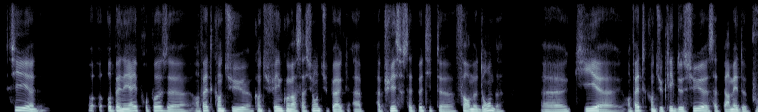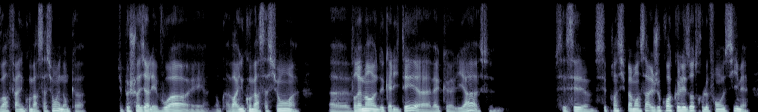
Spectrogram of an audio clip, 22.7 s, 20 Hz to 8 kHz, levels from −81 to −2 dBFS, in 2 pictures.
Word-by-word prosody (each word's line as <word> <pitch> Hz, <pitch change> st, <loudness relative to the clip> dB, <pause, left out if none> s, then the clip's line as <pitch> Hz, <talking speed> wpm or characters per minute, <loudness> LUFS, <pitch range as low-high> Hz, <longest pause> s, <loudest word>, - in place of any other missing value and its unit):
Si 175 Hz, -2 st, +1 dB
heu 125 Hz, -4 st, +2 dB, 0.8 s
o -, -, -8 dB
op -, -, -14 dB
OpenAI 135 Hz, 0 st, +2 dB
propose 135 Hz, +1 st, -2 dB
heu 110 Hz, -2 st, -2 dB
en 110 Hz, -, -8 dB
fait, 145 Hz, +3 st, -1 dB
quand 130 Hz, -2 st, +2 dB
tu 130 Hz, -2 st, -1 dB
heu, 115 Hz, 0 st, -6 dB
quand 125 Hz, -, -2 dB
tu 120 Hz, 0 st, -14 dB
fais 135 Hz, +3 st, +2 dB
une 135 Hz, -, +5 dB
conversation, 125 Hz, +2 st, 0 dB
tu 125 Hz, -3 st, -10 dB
peux 120 Hz, +1 st, 0 dB
app 115 Hz, -1 st, -2 dB
app 110 Hz, -2 st, -7 dB, 0.2 s
appuyer 120 Hz, +5 st, -1 dB
sur 140 Hz, -, -7 dB
cette 120 Hz, -2 st, -6 dB
petite, 130 Hz, 0 st, -5 dB
heu, 110 Hz, 0 st, -4 dB
forme 120 Hz, 0 st, +1 dB
d'onde, 125 Hz, -2 st, 0 dB, 0.6 s
heu, 105 Hz, +1 st, -4 dB
qui, 135 Hz, +1 st, +2 dB
heu 105 Hz, 0 st, -3 dB
en 110 Hz, -, -7 dB
fait 135 Hz, +1 st, +1 dB
quand 125 Hz, -, -2 dB
tu 115 Hz, +1 st, -4 dB
cliques 130 Hz, +3 st, -1 dB
dessus, 120 Hz, +5 st, 0 dB
heu, 130 Hz, -4 st, +3 dB
ça 115 Hz, -, -6 dB
te -, -, -22 dB
permet 115 Hz, +4 st, +2 dB
de 115 Hz, -2 st, -4 dB
pouvoir 110 Hz, +3 st, -4 dB
faire 110 Hz, -, -2 dB
une 110 Hz, -, 0 dB
conversation 115 Hz, +4 st, -2 dB
et -, -, +3 dB
donc, 115 Hz, -1 st, 0 dB
heu, 105 Hz, 0 st, -9 dB, 0.5 s
tu -, -, -12 dB
peux -, -, 0 dB
choisir 120 Hz, +1 st, +3 dB
les 110 Hz, -1 st, +1 dB
voix 120 Hz, +1 st, +2 dB
et 115 Hz, 0 st, -9 dB
donc 115 Hz, +1 st, -16 dB
avoir 115 Hz, +1 st, +1 dB
une 120 Hz, +1 st, +5 dB
conversation, 120 Hz, +2 st, +3 dB
heu, -, -, -8 dB, 0.5 s
heu, 95 Hz, 0 st, -6 dB
vraiment 130 Hz, +5 st, +6 dB
de 115 Hz, -, +1 dB
qualité, 115 Hz, +7 st, +1 dB
heu, -, -, +1 dB
avec, 105 Hz, +2 st, -5 dB
heu, 100 Hz, -, -5 dB
l'IA 115 Hz, +10 st, -1 dB
c'est 110 Hz, -, -15 dB, 0.9 s
c'est 125 Hz, -, -8 dB
c'est, 125 Hz, +2 st, +1 dB
heu, 110 Hz, 0 st, -5 dB
c'est 115 Hz, +2 st, -9 dB
principalement 130 Hz, 0 st, +1 dB
ça. 135 Hz, +3 st, -1 dB
Et -, -, +2 dB
je 125 Hz, -, +1 dB
crois 155 Hz, +4 st, +3 dB
que 135 Hz, -, +3 dB
les 125 Hz, +2 st, +5 dB
autres 140 Hz, -3 st, 0 dB
le 120 Hz, -, +2 dB
font 120 Hz, +1 st, -1 dB
aussi 120 Hz, +4 st, +1 dB
mais 105 Hz, -4 st, +1 dB
120 Hz, 225 wpm, -22 LUFS, 110-130 Hz, 0.9 s, vraiment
